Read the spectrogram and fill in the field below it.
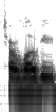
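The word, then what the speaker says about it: Tarlogie: uh at uh glenmorangie in scotland it's the tarlogy springs uh alastair could you pronounce turlogie better than i can no that was perfect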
